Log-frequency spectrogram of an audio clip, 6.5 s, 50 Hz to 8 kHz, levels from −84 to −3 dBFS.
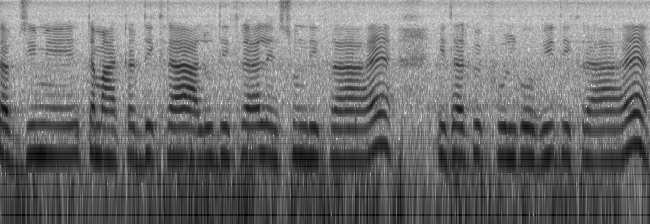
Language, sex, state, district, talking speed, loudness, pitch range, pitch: Hindi, female, Maharashtra, Chandrapur, 175 wpm, -17 LUFS, 220-235 Hz, 225 Hz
